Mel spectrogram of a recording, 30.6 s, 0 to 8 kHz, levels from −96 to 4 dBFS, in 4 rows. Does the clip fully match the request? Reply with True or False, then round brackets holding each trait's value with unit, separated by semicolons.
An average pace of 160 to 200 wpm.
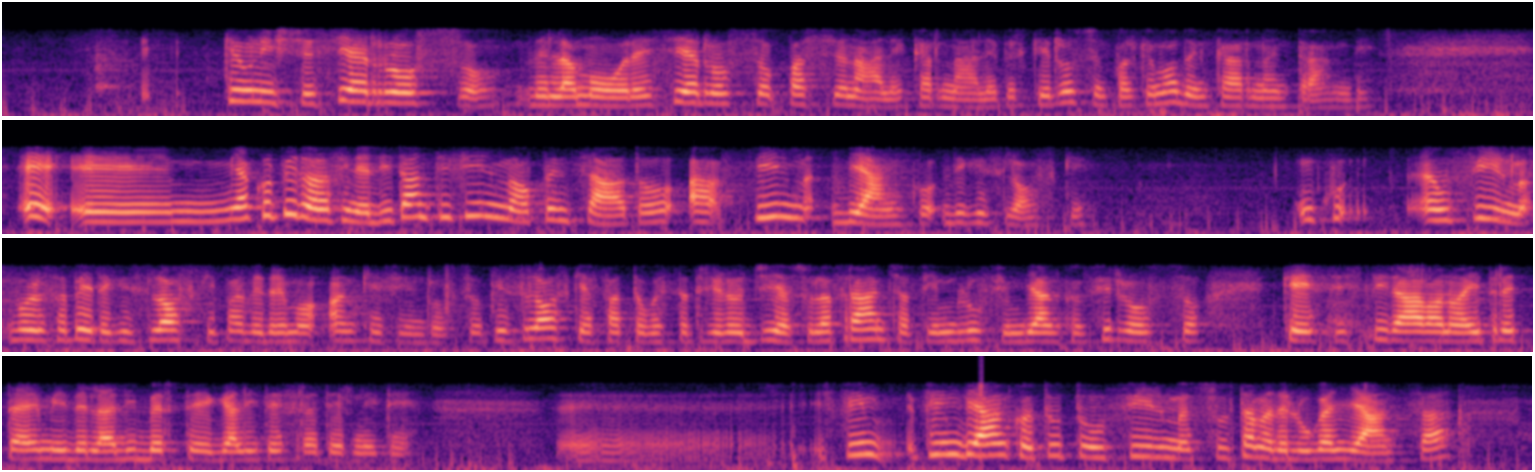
True (165 wpm)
